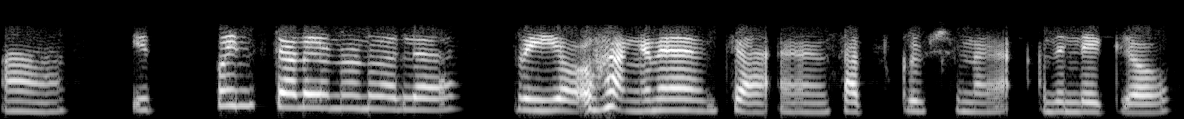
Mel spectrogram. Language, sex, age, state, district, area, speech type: Malayalam, female, 30-45, Kerala, Palakkad, rural, conversation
